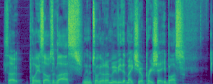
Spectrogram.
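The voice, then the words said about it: Noticeable regional accent. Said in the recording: “My accent's not that thick.”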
